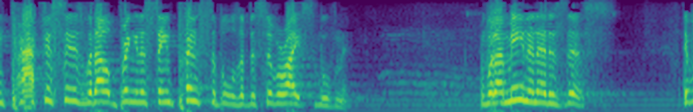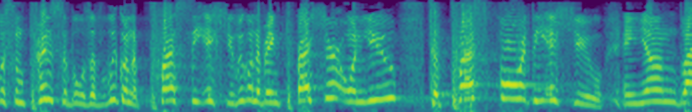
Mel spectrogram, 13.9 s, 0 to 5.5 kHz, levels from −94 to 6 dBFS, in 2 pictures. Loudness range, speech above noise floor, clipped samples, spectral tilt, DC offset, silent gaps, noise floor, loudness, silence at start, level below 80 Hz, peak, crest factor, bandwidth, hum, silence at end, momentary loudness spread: 4 LU; 37 dB; 0.3%; -7 dB/octave; under 0.1%; none; -49 dBFS; -12 LUFS; 0 s; -48 dBFS; 0 dBFS; 12 dB; 5.4 kHz; none; 0 s; 9 LU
